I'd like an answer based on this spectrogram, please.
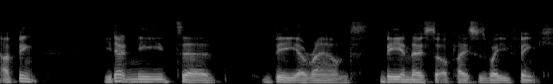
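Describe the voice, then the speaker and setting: Speaking at a moderate pace in an East Midlands accent, a man keeps a fairly low pitch and fairly even intonation. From Mansfield, English East Midlands. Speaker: independent filmmaker. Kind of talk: casual interview chat.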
